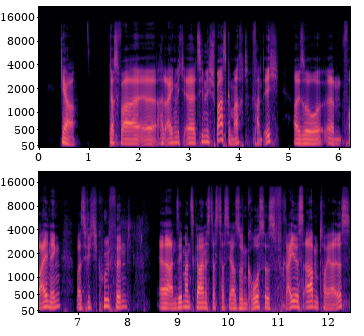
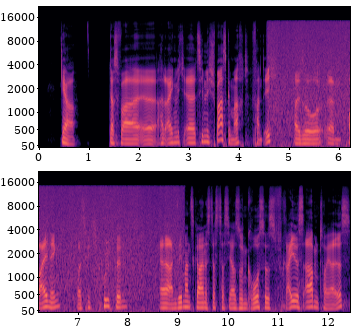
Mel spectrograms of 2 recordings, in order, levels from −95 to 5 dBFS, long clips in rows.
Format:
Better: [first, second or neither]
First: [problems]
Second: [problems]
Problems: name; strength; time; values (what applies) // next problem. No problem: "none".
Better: first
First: none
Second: hiss; loud; from 4.5 to 9 s; 9 dB below the speech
